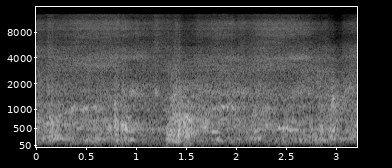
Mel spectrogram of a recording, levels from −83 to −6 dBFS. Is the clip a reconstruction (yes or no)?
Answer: yes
